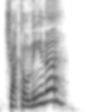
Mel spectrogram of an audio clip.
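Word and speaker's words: Txakolina: I'm going to say it wrong. Chocolina. – Yeah. That's what I'm talking about. You nailed it.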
